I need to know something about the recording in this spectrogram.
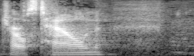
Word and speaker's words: Charlestown: How is it pronounced? Is it Charleston? Charlestown?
